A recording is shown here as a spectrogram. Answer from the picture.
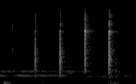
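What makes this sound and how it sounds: The loose shell of a coconut bonsai is tapped four times, giving sharp, bright, hollow clicks. A low steady tone hums underneath. The clear, ringing sound shows the shell is empty, with its nutrients used up, so it detached normally.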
